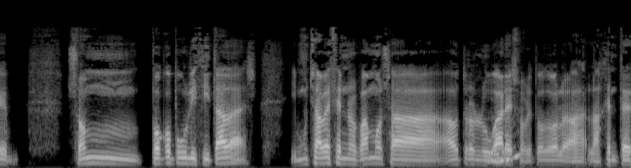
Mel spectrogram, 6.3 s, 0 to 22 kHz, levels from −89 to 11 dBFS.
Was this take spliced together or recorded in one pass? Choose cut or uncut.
uncut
